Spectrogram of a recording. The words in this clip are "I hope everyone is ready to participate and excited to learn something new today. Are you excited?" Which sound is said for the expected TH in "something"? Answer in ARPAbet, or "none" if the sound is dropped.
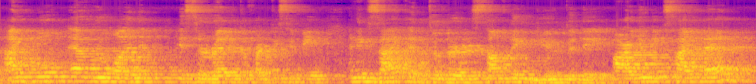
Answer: T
